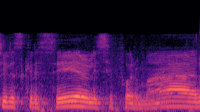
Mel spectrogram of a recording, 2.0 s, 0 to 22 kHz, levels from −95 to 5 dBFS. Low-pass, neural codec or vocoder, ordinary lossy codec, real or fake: 7.2 kHz; none; Opus, 64 kbps; real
